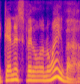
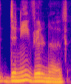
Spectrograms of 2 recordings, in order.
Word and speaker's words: Denis Villeneuve: It's the sequel by Dennis Villanueva of. It was my alternate background. First of all, his name is Denis Villeneuve, and if you're going to pronounce a Canadian's name, get it right.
